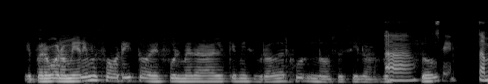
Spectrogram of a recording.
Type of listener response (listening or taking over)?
taking over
